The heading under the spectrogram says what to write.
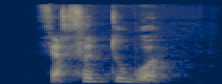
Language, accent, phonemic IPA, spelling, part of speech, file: French, France, /fɛʁ fø də tu bwa/, faire feu de tout bois, verb, LL-Q150 (fra)-faire feu de tout bois.wav
- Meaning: to use all available means, to use everything at one's disposal, to take advantage of every resource in one's environment, to put everything to good use, to be resourceful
